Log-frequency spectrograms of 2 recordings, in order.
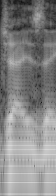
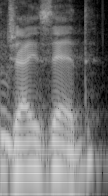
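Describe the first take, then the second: First: The letter Z is said the American way. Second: The letter Z is said the Australian way. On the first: "in America" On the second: "in Australia"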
